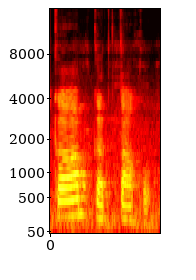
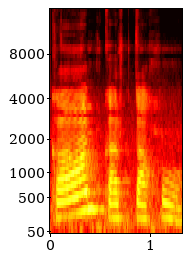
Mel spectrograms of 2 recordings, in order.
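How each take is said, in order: The two takes are said the same way.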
